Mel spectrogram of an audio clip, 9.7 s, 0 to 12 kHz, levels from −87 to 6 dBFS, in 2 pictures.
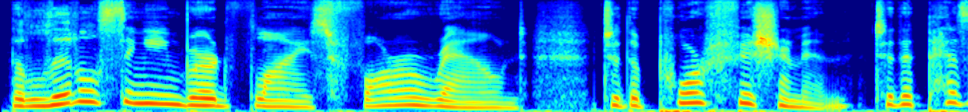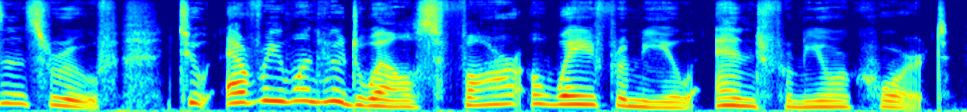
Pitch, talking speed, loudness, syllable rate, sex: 225 Hz, 175 wpm, -18 LUFS, 4.4 syllables/s, female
